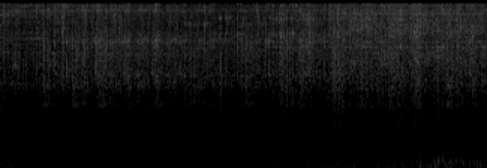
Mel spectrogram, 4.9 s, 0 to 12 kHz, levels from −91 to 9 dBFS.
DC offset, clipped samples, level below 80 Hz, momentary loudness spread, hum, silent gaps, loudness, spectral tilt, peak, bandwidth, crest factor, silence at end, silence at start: under 0.1%; under 0.1%; under -90 dBFS; 6 LU; none; none; -54 LUFS; 4 dB/octave; -36 dBFS; 12 kHz; 22 dB; 0 s; 0 s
